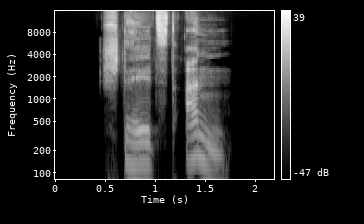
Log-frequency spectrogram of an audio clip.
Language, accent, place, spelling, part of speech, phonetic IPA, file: German, Germany, Berlin, stellst an, verb, [ˌʃtɛlst ˈan], De-stellst an.ogg
- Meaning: second-person singular present of anstellen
